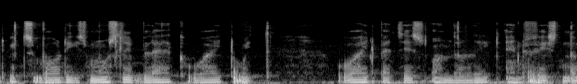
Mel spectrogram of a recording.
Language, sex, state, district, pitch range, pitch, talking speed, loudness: English, male, Sikkim, Gangtok, 95-105 Hz, 100 Hz, 155 wpm, -20 LUFS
